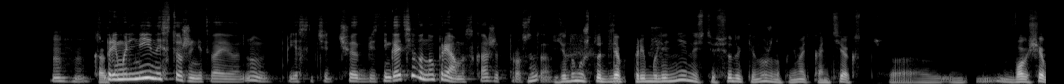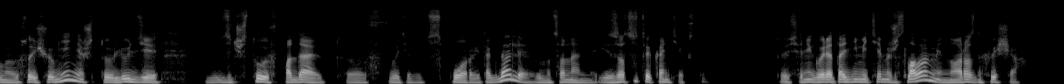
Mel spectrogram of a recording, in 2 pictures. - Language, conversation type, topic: Russian, podcast, Как реагировать на критику, не теряя самооценки?
- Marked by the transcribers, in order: none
